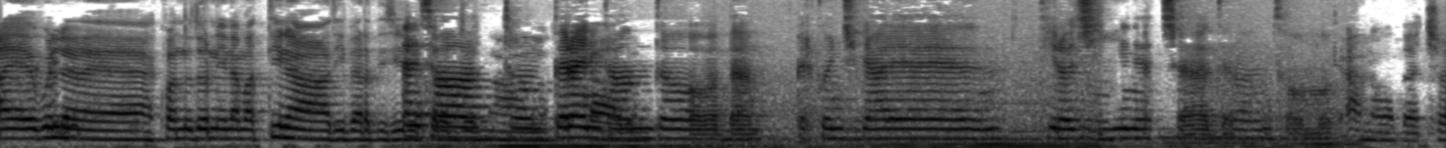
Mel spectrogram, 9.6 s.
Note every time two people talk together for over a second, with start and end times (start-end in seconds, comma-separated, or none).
2.7-4.3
